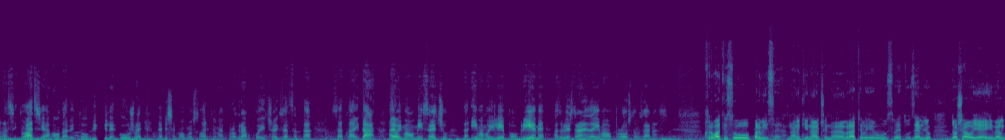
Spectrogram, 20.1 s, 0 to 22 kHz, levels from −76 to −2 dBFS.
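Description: Right around 1.89 s there's a call audio freeze, most likely packets held up in transit so the jitter buffer ran dry. The last bit of sound gets stretched into a short fading buzz, and about 100 ms of that is outright silence, with the whole stall lasting until 2.10 s. When audio resumes it picks up exactly where it left off, so nothing is lost, but everything after sits about 0.19 s later than before.

Right behind that come two short concealed packet losses, at 2.28 to 2.32 s and 2.36 to 2.40 s. Each time about 20 ms of audio never made it to the decoder in time, and the receiver papered over the hole by extending the preceding sound before blending back into the real signal. You hear them as two quick little smears.

From 2.74 s to 4.28 s there's a call bitrate drop. The encoder got squeezed from 32 kbps down to 11 kbps, sitting at the bottom for about a second and a half, and at that rate the audio bandwidth collapses from 20 kHz to 8 kHz. 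So the top end goes dull and muffled, and the coarser coding adds a rough, watery texture until the rate climbs back.

Later there are three jitter buffer speed-ups, where the receiver trims out tiny pitch-period slices to drain a backlog of buffered audio. The first, 7.71 to 8.22 s, is the most noticeable, running at 112% and cutting roughly 70 ms. Then 8.90 to 10.01 s at 104%, dropping around 50 ms, and 10.54 to 11.53 s at 106%, about 70 ms again. Pitch stays put, but the timing feels hurried in the first and third.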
